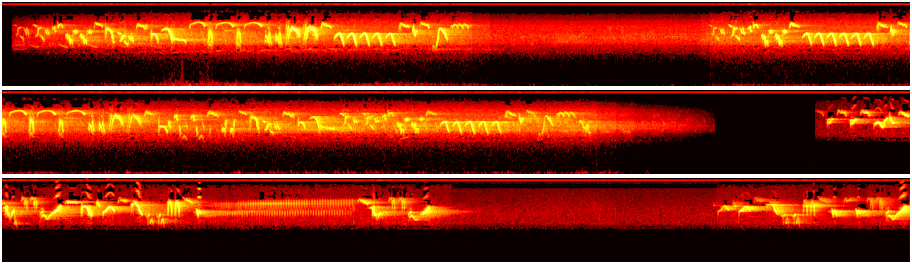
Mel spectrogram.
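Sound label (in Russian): Konek pjatnistyj, olive-backed pipit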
